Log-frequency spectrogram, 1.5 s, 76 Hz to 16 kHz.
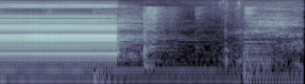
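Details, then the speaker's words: Romet R210 analog electrolarynx switched on with its red button: a steady, loud mechanical buzz that stops abruptly, followed by faint buzzing, the device's working tone. "Ось ця червона кнопка - це пусковий механізм для початку роботи Коли ми її натискаємо то прилад працює"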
